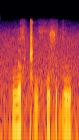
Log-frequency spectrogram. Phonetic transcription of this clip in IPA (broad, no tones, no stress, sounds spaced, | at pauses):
l ɐ x ǁ o̰ x χʷ ɨ s ɵ ɡ ɵ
